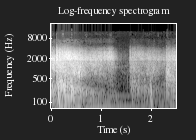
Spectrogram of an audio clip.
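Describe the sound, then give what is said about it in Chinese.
Gunshots sound outside as a few loud, sharp blasts, each followed by a long, noisy decay that fades before the next shot. “一听外面的枪声，钟连长就知道情况不好。”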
